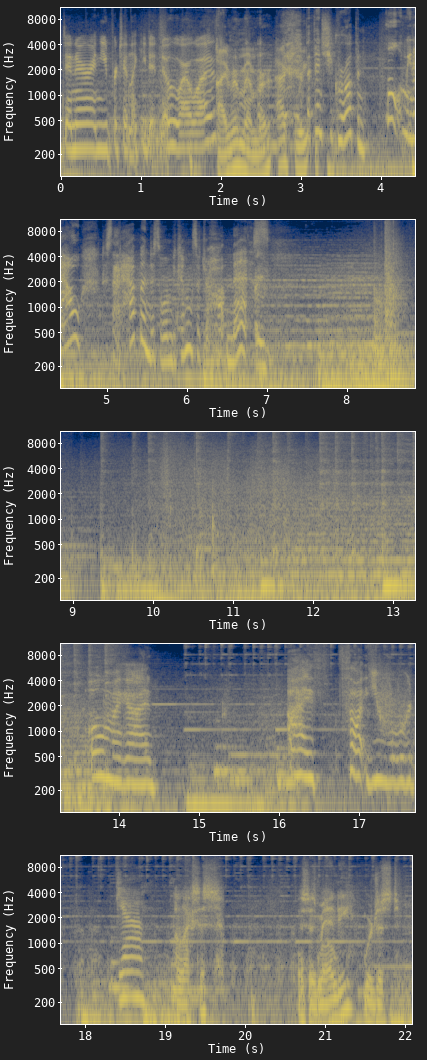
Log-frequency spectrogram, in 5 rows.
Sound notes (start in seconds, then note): 2.4 chuckles; 8.3 thuds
